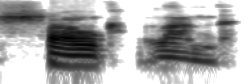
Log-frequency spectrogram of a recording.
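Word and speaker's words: Shankland: So the correct pronunciation there is shank land.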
